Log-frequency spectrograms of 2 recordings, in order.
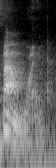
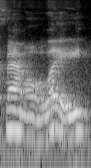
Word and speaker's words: family: it's not family well the word family is not divided into three syllables it does not have three syllables it has only two syllables the first syllable and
